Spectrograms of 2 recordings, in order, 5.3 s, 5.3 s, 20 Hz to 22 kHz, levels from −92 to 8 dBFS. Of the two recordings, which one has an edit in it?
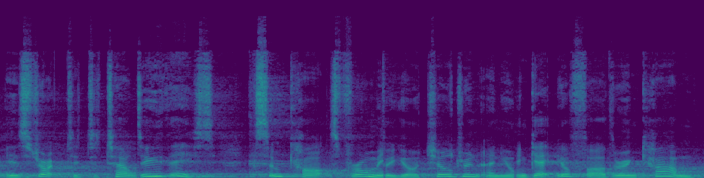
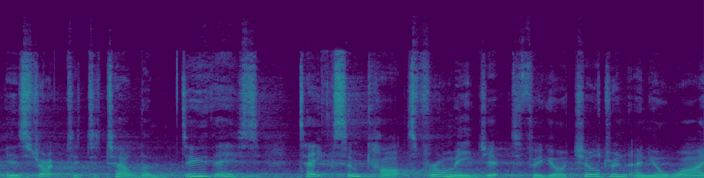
first; 4 cuts; at 1.0 s, 1.9 s, 2.9 s, 3.8 s

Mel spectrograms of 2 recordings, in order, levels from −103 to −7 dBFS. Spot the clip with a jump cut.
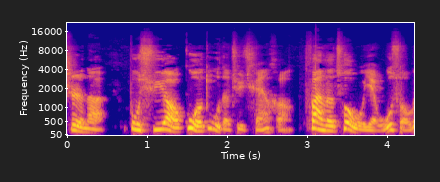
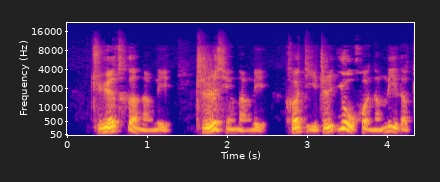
first; 1 cut; at 2.9 s

